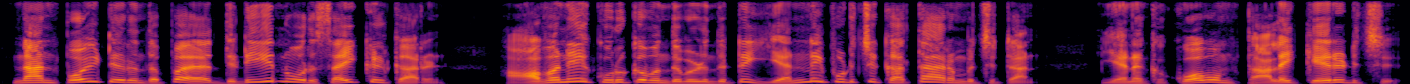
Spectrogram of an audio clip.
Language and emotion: Tamil, angry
